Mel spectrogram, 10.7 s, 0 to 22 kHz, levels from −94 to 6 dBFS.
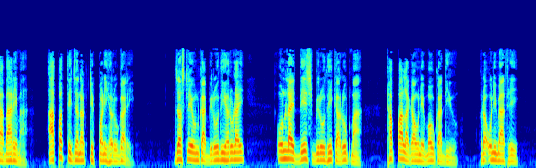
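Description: Throughout the speech, there is plainly audible MP3 compression damage. Nothing is heard above about 7.5 kHz, so the top end sounds dull and boxed in. The s sounds lose their crispness and turn metallic. The audio has a watery, swirling edge as quiet detail flickers in and out. Consonant onsets smear rather than snap. This is likely a low-bitrate MP3 encode, which fits something around 48 kbps, where the encoder starved the treble and weak detail of bits.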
